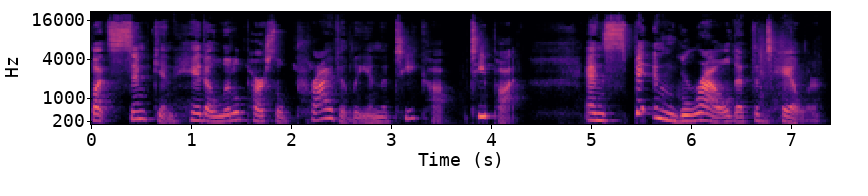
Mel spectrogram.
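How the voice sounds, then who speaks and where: A woman narrating a children's story aloud in a gentle, expressive manner. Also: mid-range voice, unhurried.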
